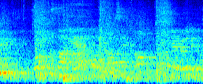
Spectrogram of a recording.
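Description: People talking in a large, echoing studio hall, with a few dull thuds.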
